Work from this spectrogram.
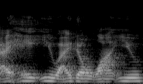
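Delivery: ordinary talk, nothing marked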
